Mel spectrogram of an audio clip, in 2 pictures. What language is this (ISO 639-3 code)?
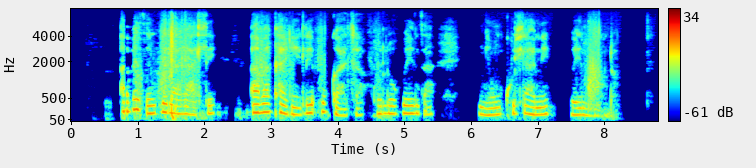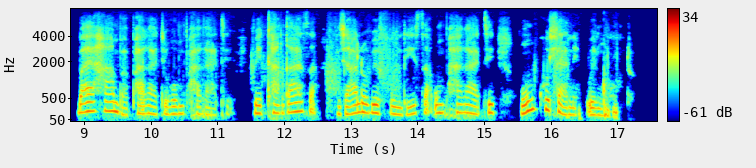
nde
